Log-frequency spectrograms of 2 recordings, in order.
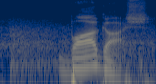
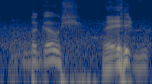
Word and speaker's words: Bogosh: But it is like it is said ba, Bogosh. Bogosh? Bogosh. Bogosh. Like, phonetically, I have BAU dash GAUSCH. Bogosh. It sounds like Bagosh. Right, but Bogosh.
